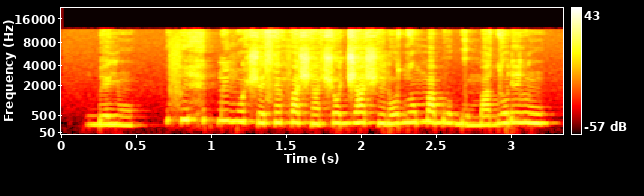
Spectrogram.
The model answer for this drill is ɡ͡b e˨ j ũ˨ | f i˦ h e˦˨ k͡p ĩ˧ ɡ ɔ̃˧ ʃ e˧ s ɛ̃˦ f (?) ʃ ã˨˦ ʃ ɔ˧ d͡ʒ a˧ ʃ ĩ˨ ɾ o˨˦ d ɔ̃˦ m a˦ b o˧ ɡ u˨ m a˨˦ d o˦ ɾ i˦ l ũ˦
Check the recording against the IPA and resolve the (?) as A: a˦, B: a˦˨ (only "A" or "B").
B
